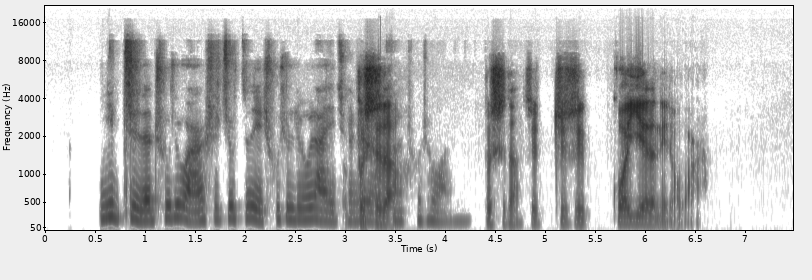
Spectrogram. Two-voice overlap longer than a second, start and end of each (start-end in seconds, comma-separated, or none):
none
